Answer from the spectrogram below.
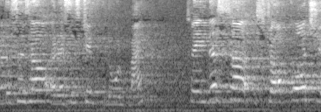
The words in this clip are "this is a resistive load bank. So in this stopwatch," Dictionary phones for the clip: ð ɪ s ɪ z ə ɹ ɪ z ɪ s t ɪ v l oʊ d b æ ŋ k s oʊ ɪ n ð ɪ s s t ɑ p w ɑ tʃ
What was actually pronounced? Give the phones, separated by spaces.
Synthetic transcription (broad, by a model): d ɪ s ɪ z ə ɹ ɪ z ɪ s t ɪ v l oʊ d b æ k s oʊ ɪ n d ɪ s s t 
